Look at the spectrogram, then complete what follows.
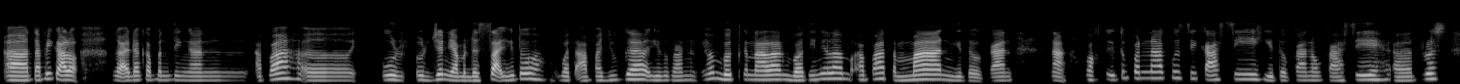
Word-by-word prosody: Eee, 195 Hz, 0 st, +6 dB
tapi 205 Hz, +5 st, +1 dB
kalau 210 Hz, -3 st, +7 dB, 0.4 s
nggak 200 Hz, -, +3 dB
ada 200 Hz, -, +1 dB
kepentingan, 200 Hz, -2 st, -4 dB, 0.5 s
apa, 215 Hz, +7 st, +3 dB, 0.3 s
eee, 185 Hz, 0 st, -3 dB
y -, -, -25 dB, 0.2 s
ur 215 Hz, 0 st, +2 dB, 0.2 s
urgent 205 Hz, +3 st, -1 dB
ya, 190 Hz, -4 st, +1 dB
mendesak 180 Hz, 0 st, +3 dB
gitu, 210 Hz, +5 st, 0 dB, 0.3 s
buat 190 Hz, -1 st, -5 dB
apa 185 Hz, +1 st, -4 dB
juga? 230 Hz, +3 st, +2 dB
Gitu, 195 Hz, 0 st, -4 dB
kan. 195 Hz, +1 st, -7 dB
Yo, 250 Hz, +4 st, -3 dB
m -, -, -6 dB
buat 225 Hz, -1 st, +4 dB
kenalan, 220 Hz, 0 st, +4 dB
buat 195 Hz, -1 st, +2 dB
inilah, 260 Hz, +4 st, +1 dB
apa, 240 Hz, +5 st, 0 dB
teman, 215 Hz, +3 st, +7 dB
gitu 170 Hz, -3 st, -6 dB
kan. 185 Hz, +2 st, 0 dB, 0.4 s
Nah, -, -, +1 dB, 0.2 s
waktu 210 Hz, 0 st, -6 dB
itu 300 Hz, -, -12 dB
pernah, 290 Hz, -1 st, -1 dB
aku 300 Hz, 0 st, -8 dB
sih, 275 Hz, -2 st, -12 dB
kasih, 235 Hz, +1 st, -2 dB
gitu 190 Hz, -2 st, -6 dB
kan. 195 Hz, -1 st, -4 dB
Aku 190 Hz, +1 st, -9 dB
kasih. 215 Hz, +4 st, -2 dB
Eee, 180 Hz, -1 st, -3 dB
terus 255 Hz, +1 st, -1 dB
210 Hz, 175 wpm, -25 LUFS, 190-230 Hz, 0.5 s, kalau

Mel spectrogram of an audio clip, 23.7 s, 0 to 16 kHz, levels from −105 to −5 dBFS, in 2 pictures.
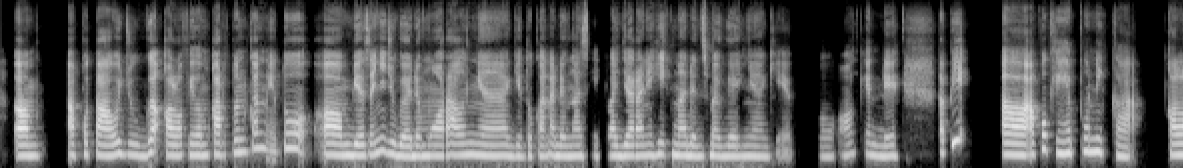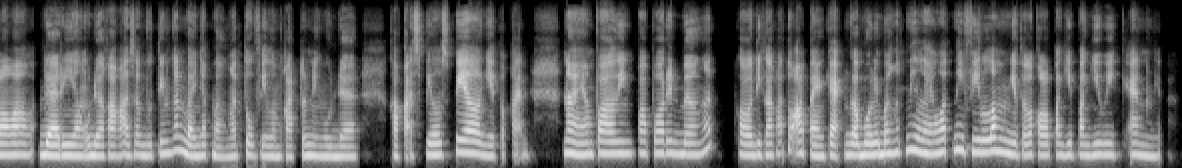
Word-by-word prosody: mmm, 200 Hz, 0 st, +8 dB, 0.4 s
aku 220 Hz, -, -4 dB
tahu 200 Hz, -1 st, +5 dB
juga 205 Hz, +3 st, +1 dB
kalau 205 Hz, -1 st, +2 dB
film 205 Hz, -1 st, -1 dB
kartun 220 Hz, +4 st, +1 dB
kan 330 Hz, +1 st, 0 dB
itu, 330 Hz, -, -6 dB, 0.4 s
mmm, 215 Hz, -1 st, +6 dB
biasanya 210 Hz, +6 st, +1 dB
juga 200 Hz, -3 st, 0 dB
ada 195 Hz, -, 0 dB
moralnya 210 Hz, +1 st, 0 dB, 0.3 s
gitu 190 Hz, 0 st, -6 dB
kan, 190 Hz, -, -1 dB
ada 195 Hz, -1 st, -1 dB
ngasih 195 Hz, 0 st, -4 dB
pelajaran 195 Hz, 0 st, 0 dB
hikmah 215 Hz, -2 st, -1 dB
dan 190 Hz, -, -2 dB
sebagainya, 190 Hz, -1 st, -3 dB, 0.2 s
gitu. -, -, -14 dB, 0.5 s
Oke 225 Hz, +3 st, -8 dB, 0.2 s
deh 195 Hz, +1 st, 0 dB, 0.4 s
tapi, 455 Hz, -, 0 dB, 0.5 s
eee, 215 Hz, -1 st, +8 dB
aku -, -, -2 dB
kepo 245 Hz, +1 st, -2 dB
nih 265 Hz, -2 st, -1 dB
,Kak, 185 Hz, -3 st, -3 dB, 0.3 s
kalau 215 Hz, 0 st, +3 dB
dari 200 Hz, -1 st, +4 dB
yang 195 Hz, -, +1 dB
udah, 200 Hz, 0 st, +2 dB
Kakak, 195 Hz, 0 st, +1 dB
sebutin 205 Hz, +3 st, -3 dB
kan 295 Hz, -, -1 dB
banyak 200 Hz, +1 st, 0 dB
banget 185 Hz, 0 st, -3 dB
tuh 210 Hz, -, -2 dB
film 190 Hz, -1 st, -3 dB
kartun 185 Hz, +1 st, -3 dB
yang 190 Hz, -1 st, -2 dB
udah, 185 Hz, 0 st, -2 dB, 0.3 s
Kakak, 190 Hz, -, +1 dB
spill-spill 220 Hz, +2 st, +3 dB
gitu 195 Hz, 0 st, -4 dB
kan, 220 Hz, -, -3 dB, 0.4 s
nah 245 Hz, -1 st, +6 dB
yang 220 Hz, +1 st, +1 dB
paling 235 Hz, 0 st, +2 dB
favorit 240 Hz, 0 st, -1 dB
banget 220 Hz, +8 st, -1 dB, 0.2 s
kalau 210 Hz, -2 st, +1 dB
di, 215 Hz, -, -2 dB
Kakak, 215 Hz, +1 st, -2 dB
tuh -, -, 0 dB
apa? 240 Hz, -3 st, +1 dB
Yang 195 Hz, -, -3 dB
kayak 205 Hz, -2 st, +3 dB
nggak 205 Hz, -, +4 dB
boleh 215 Hz, +1 st, +3 dB
banget 240 Hz, +2 st, 0 dB
nih 300 Hz, -, +1 dB, 0.2 s
lewat 260 Hz, +4 st, 0 dB
nih 300 Hz, -, +1 dB
film 260 Hz, -1 st, +2 dB
gitu 215 Hz, -1 st, -1 dB
loh 215 Hz, -, -2 dB
kalau 205 Hz, -1 st, 0 dB
pagi-pagi 205 Hz, 0 st, -2 dB
weekend 215 Hz, 0 st, -3 dB
gitu. 190 Hz, +3 st, -14 dB
210 Hz, 190 wpm, -24 LUFS, 195-225 Hz, 0.5 s, mmm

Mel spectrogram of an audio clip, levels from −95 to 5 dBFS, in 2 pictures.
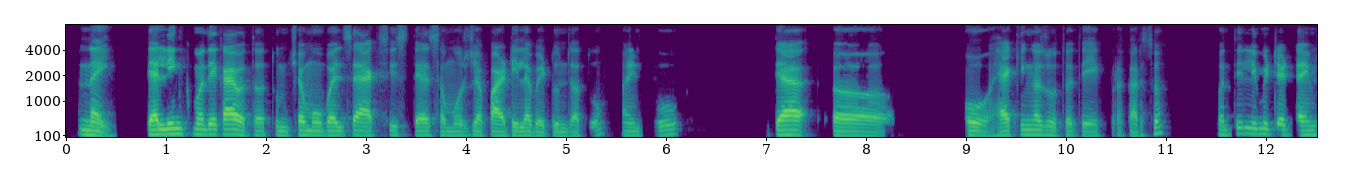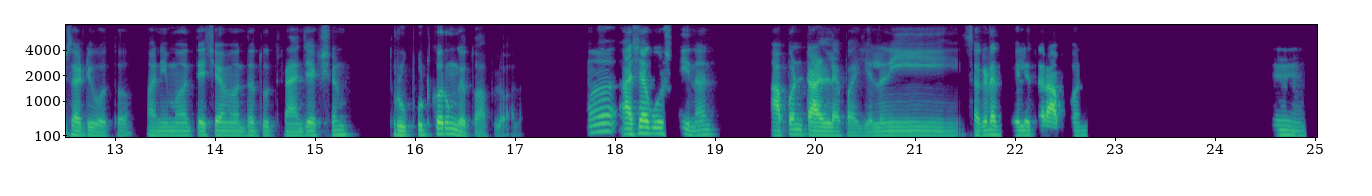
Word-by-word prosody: नाही. 110 Hz, -7 st, +4 dB, 0.3 s
त्या 125 Hz, -, +10 dB
लिंकमध्ये 135 Hz, 0 st, +4 dB
काय 130 Hz, +1 st, +9 dB
होतं 110 Hz, -2 st, +2 dB
तुमच्या 110 Hz, +1 st, 0 dB
मोबाईलचा 110 Hz, 0 st, +3 dB
एक्सेस 115 Hz, +2 st, -5 dB
त्या 110 Hz, -, +2 dB
समोरच्या 105 Hz, 0 st, -3 dB
पार्टीला 105 Hz, 0 st, +3 dB
भेटून 100 Hz, 0 st, -3 dB
जातो 105 Hz, +8 st, -6 dB
आणि 105 Hz, -1 st, -4 dB
तो, 120 Hz, +5 st, -6 dB, 1.0 s
त्या 125 Hz, 0 st, +9 dB, 0.4 s
अ, -, -, +3 dB, 1.3 s
हो, 110 Hz, -4 st, +3 dB
हॅकिंगच 115 Hz, +4 st, +1 dB
होतं 110 Hz, -2 st, -3 dB
ते 100 Hz, -1 st, -2 dB
एक 95 Hz, 0 st, -11 dB
प्रकारचं. 105 Hz, +6 st, -5 dB, 0.6 s
पण 120 Hz, -1 st, -3 dB
ते 155 Hz, 0 st, -2 dB
लिमिटेड 140 Hz, -3 st, 0 dB
टाईमसाठी 120 Hz, -2 st, +1 dB
होतं 105 Hz, +3 st, -7 dB, 0.2 s
आणि 110 Hz, 0 st, -5 dB
मग 110 Hz, 0 st, -5 dB
त्याच्यामधनं 110 Hz, 0 st, -3 dB
तो 115 Hz, -, -5 dB
ट्रान्झॅक्शन 110 Hz, +2 st, -4 dB, 0.5 s
थ्रुपूट 120 Hz, 0 st, -2 dB
करून 145 Hz, -2 st, +3 dB
घेतो 95 Hz, -5 st, -4 dB
आपलं 85 Hz, -1 st, -12 dB
वाल. -, -, -19 dB, 0.7 s
मग 205 Hz, +4 st, -1 dB, 0.2 s
अशा 160 Hz, +4 st, +5 dB
गोष्टी 150 Hz, -1 st, -3 dB
ना, 115 Hz, +2 st, -5 dB, 0.7 s
आपण 130 Hz, +4 st, 0 dB
टाळल्या 110 Hz, -3 st, +4 dB
पाहिजे 95 Hz, -1 st, -9 dB
आणि 110 Hz, 0 st, -5 dB
सगळ्यात 115 Hz, +1 st, +1 dB
पहिले 115 Hz, 0 st, -1 dB
तर 120 Hz, -, 0 dB
आपण 110 Hz, 0 st, -1 dB, 1.9 s
हं. 120 Hz, -3 st, -5 dB
110 Hz, 120 wpm, -24 LUFS, 105-120 Hz, 1.9 s, त्या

